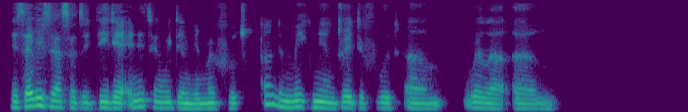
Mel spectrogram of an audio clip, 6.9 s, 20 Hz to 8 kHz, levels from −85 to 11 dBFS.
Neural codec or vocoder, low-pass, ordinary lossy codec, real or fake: codec, 16 kHz, 1.1 kbps, Voila-Tokenizer; none; none; fake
